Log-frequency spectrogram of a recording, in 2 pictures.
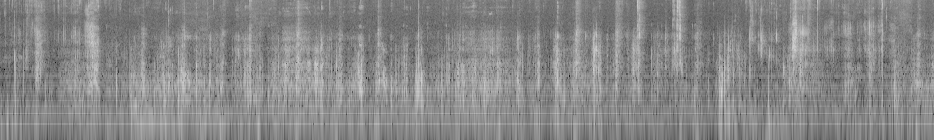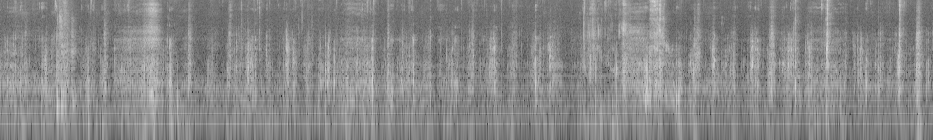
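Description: A person biting and chewing pizza, with crunches from the crust and a steady run of small mouth clicks.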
